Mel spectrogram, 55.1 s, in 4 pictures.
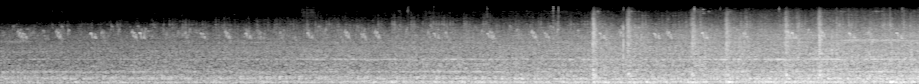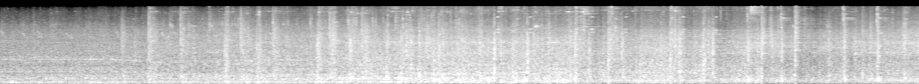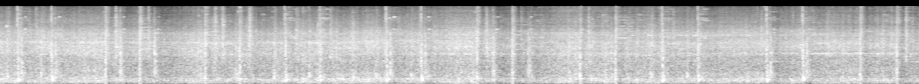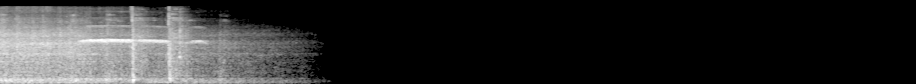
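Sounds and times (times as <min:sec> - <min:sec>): diesel train rolling past: 0:00.0 - 0:46.2
wheels clattering over rail joints: 0:16.0 - 0:30.0
faint high squeal: 0:42.5 - 0:44.7.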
